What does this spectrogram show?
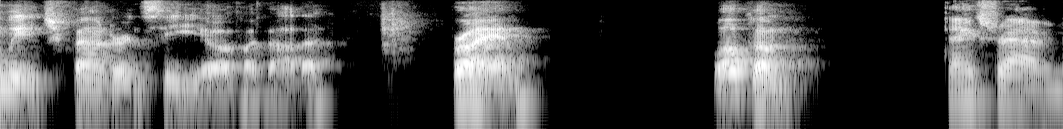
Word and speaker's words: Ibotta: Am I pronouncing Ibotta correctly? Nailed it. Yes, it's a bad pun based on I bought a bag of groceries, for example.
